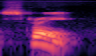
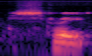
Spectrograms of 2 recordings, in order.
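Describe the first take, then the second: First: The final t is replaced by a glottal stop. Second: The final t is clearly pronounced. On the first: "an estuary English speaker saying street" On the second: "instead of street"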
